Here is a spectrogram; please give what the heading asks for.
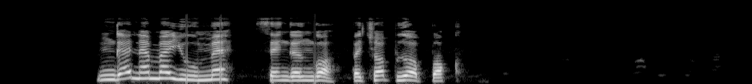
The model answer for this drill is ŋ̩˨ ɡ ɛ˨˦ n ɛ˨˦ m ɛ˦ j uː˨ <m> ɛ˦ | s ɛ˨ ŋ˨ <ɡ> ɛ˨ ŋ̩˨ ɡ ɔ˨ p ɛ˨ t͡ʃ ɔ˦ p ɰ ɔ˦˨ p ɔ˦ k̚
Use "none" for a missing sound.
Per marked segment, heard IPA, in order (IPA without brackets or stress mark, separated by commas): m, ɡ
